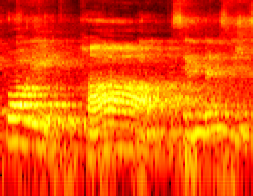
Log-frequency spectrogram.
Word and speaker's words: parler: While saying that verb separately, it should be pronounced as parler.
